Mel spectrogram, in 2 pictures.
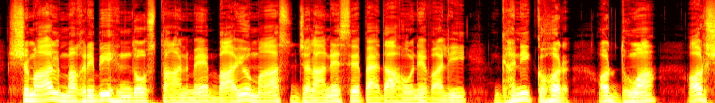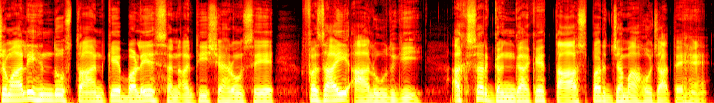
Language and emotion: Urdu, neutral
